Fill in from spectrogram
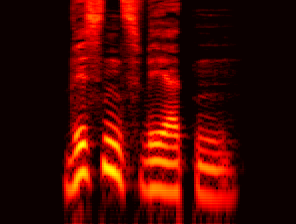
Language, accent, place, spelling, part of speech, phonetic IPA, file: German, Germany, Berlin, wissenswerten, adjective, [ˈvɪsn̩sˌveːɐ̯tn̩], De-wissenswerten.ogg
- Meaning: inflection of wissenswert: 1. strong genitive masculine/neuter singular 2. weak/mixed genitive/dative all-gender singular 3. strong/weak/mixed accusative masculine singular 4. strong dative plural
